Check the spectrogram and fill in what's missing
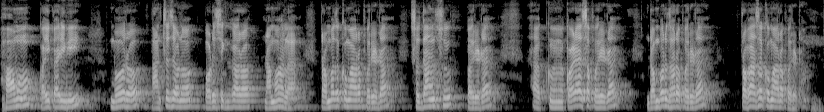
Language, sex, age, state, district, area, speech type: Odia, male, 60+, Odisha, Dhenkanal, rural, spontaneous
